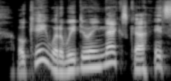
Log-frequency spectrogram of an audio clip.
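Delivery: very high-pitched teacher voice. Retelling a group activity, quoting how Ashley spoke to the group: Ashley's teacher voice. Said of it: "She used her teacher voice a few times".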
